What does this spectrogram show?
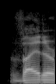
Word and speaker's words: Vita: Vita rhymes with Ida.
